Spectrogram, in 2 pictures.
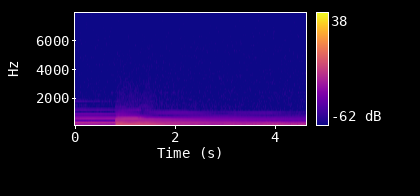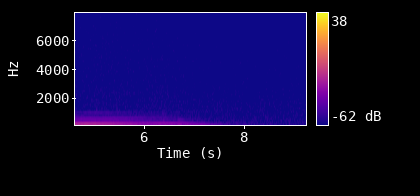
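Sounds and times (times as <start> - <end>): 
piano piece in G minor: 0.0 - 7.0.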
